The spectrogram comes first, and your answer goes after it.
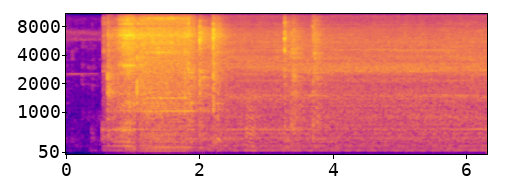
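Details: Brother 814 machine: quick even mechanical whir settling into steady chatter with no knocks or harsh clack; running normally.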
